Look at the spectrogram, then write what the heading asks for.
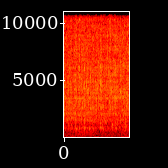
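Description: Water leaking from a small hole in a garden pond, spraying onto a rock and spilling over its sides, makes a steady, continuous pouring wash close by with no talking.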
